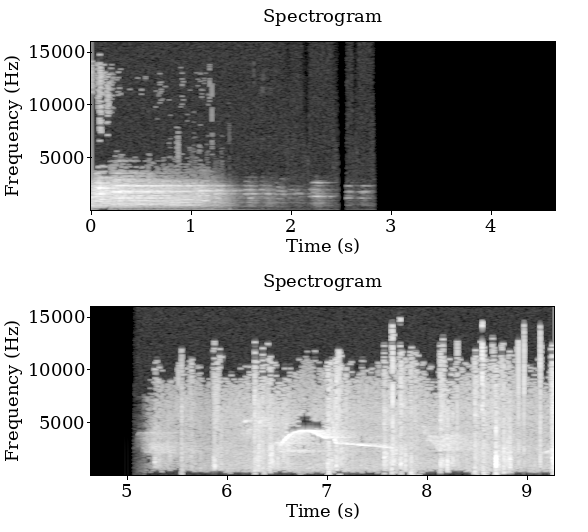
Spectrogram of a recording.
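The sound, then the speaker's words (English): Footsteps crunch steadily along a gravelly dirt hiking trail for several seconds, with a brief chirp among them, following a short tonal sound and a pause of silence. “That was a nice little hike. I do enjoy this trail.”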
